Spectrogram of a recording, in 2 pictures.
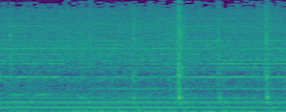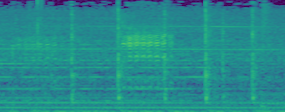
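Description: Sheep bleat in Minecraft, several short bleats scattered over a quiet game background with a faint steady tone and ticking, no talk.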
